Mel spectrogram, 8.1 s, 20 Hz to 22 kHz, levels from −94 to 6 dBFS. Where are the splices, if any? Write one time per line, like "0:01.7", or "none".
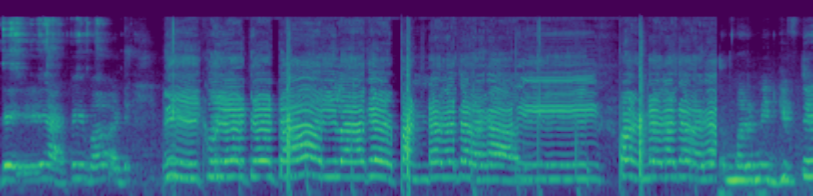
0:07.1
